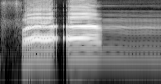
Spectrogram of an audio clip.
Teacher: [Musik] Di sini ada mim berharakat tasydid, kita baca dengan bacaan gunah. Caranya adalah menahan suara mimnya.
